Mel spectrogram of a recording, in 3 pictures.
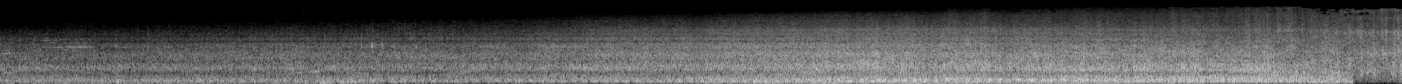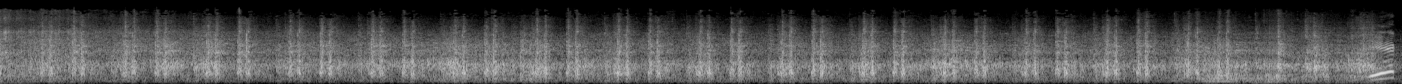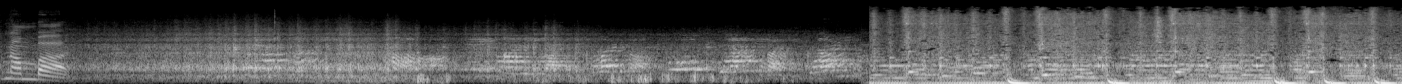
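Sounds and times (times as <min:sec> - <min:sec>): diesel locomotive engines: 0:00.0 - 0:42.0
train wheels clickety-clack: 0:11.3 - 0:27.8.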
